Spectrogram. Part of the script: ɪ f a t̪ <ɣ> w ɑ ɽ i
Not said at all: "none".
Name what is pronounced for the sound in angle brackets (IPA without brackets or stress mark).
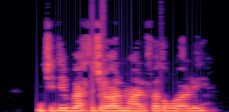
ɣ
